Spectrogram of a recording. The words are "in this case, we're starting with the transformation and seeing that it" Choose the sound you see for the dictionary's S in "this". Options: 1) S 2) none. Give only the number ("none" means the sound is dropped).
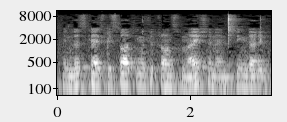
1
